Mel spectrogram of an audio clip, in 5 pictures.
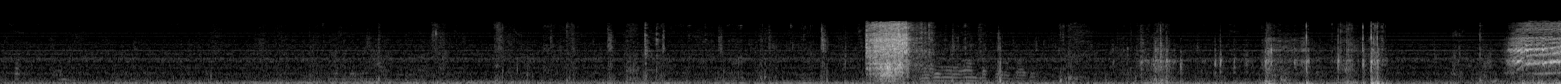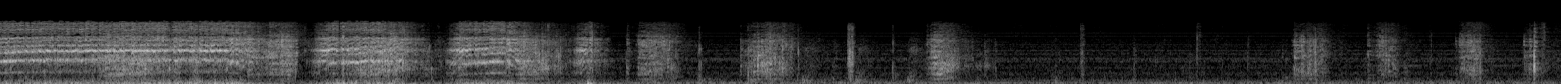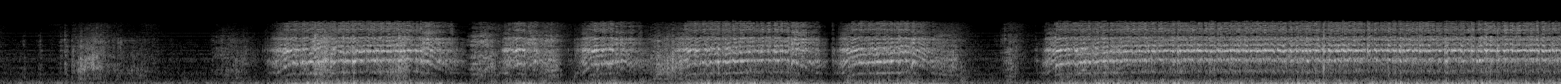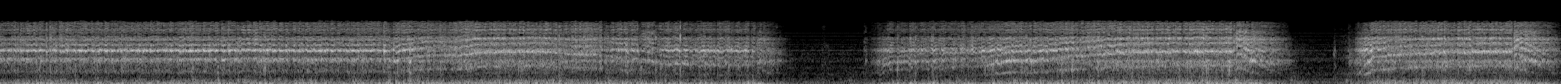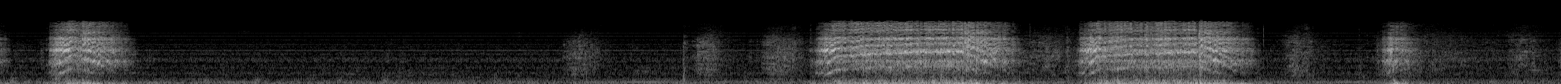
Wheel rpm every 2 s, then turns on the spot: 0, 0, 0, 0, 0, 0, 0, 50, 150, 60, 40, 0, 0, 0, 0, 0, 10, 100, 50, 100, 40, 150, 160, 160, 160, 180, 180, 50, 130, 160, 120, 50, 0, 0, 0, 130, 110, 70, 10.
none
